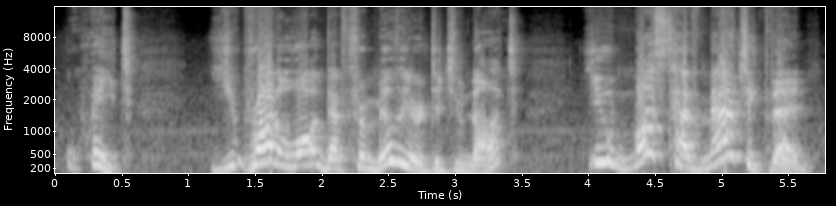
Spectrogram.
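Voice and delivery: high, loud and theatrical, announcing grandly; a pompous headmaster hyping the crowd; head mage hyping his special new student, high and loud; showy head mage. Acted. Crowley grasping at hope.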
